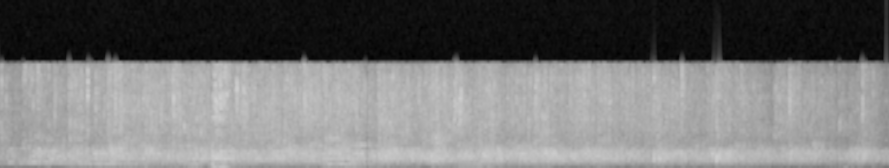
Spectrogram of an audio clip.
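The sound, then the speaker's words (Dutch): An audience applauding God steadily, a dense wash of clapping that holds at an even loud level throughout, with a few faint cheers and whistles rising briefly above it. “Ja, geef God eens een applaus.”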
